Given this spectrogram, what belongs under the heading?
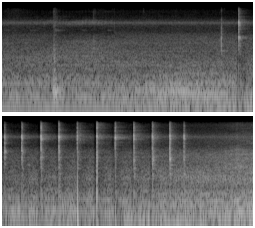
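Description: About ten sharp ratchet-wrench clicks in a quick, even run as a bolt is tightened while assembling a Yamaha Mio scooter engine, close and clear over a quiet workshop background.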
